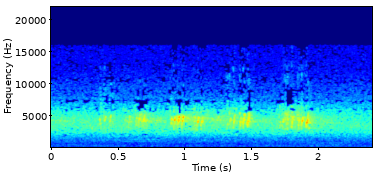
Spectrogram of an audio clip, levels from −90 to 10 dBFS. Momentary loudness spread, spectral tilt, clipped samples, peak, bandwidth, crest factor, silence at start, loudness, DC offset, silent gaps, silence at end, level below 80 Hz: 10 LU; 4.5 dB/octave; under 0.1%; -10 dBFS; 16 kHz; 20 dB; 0 s; -26 LUFS; under 0.1%; none; 0 s; -82 dBFS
